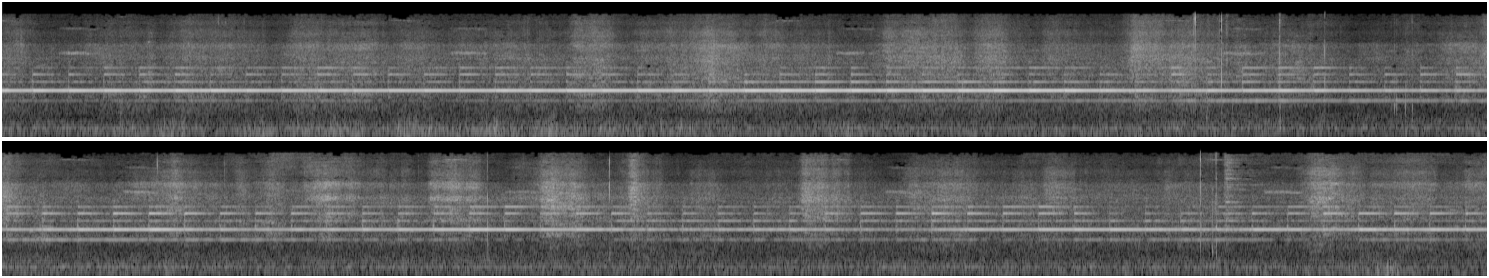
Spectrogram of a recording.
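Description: Freight train of tank cars rolling through a grade crossing: a steady rumble of wheels on rail with scattered clicks, under a steady high ringing tone.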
